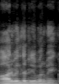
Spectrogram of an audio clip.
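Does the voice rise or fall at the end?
fall. It is said flat, not as a question.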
